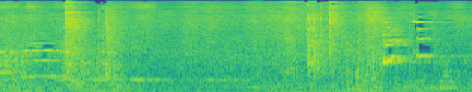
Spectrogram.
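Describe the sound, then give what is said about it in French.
A small door swings open with a brief rising squeak and a few soft knocks and rattles as someone enters a courthouse, set against a steady, fairly loud background hum of the courthouse's entrance hall. “Toujours rentrer par la petite porte.”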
